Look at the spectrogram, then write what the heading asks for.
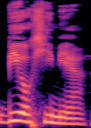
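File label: "биохимия" Komi, female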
